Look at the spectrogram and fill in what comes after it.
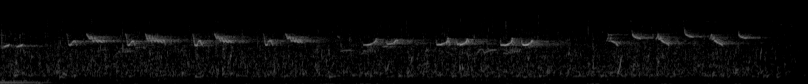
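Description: A bird singing a run of short, quick chirps that each drop in pitch, two to three a second with a brief pause a little past halfway, over a faint steady hiss of trickling water.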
